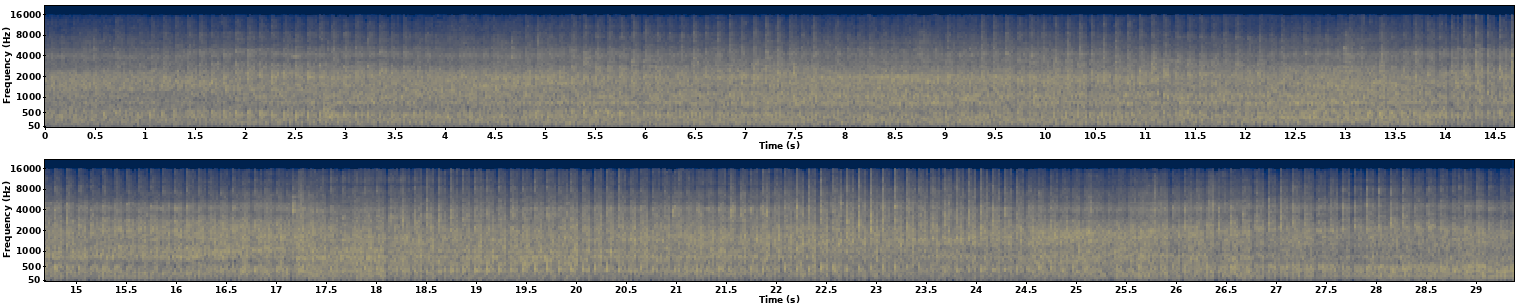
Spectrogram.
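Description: A diesel engine running steadily: a loud, even mechanical clatter that holds the same speed throughout.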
